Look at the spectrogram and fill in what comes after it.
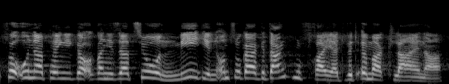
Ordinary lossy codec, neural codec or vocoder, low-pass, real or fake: none; vocoder, 44.1 kHz, 128 mel bands every 512 samples, BigVGAN v2; 7.2 kHz; fake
